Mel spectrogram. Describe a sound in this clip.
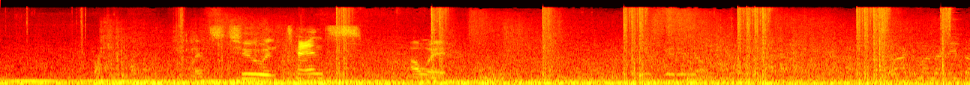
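Rifle shots crack repeatedly, some in short bursts.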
